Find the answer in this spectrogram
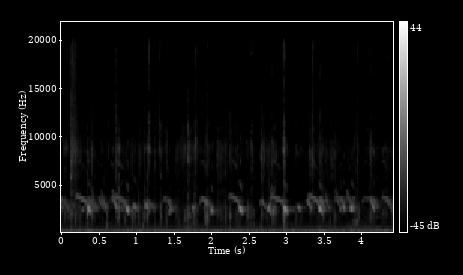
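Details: Thirsty domestic chicks wanting water; separate high peeps arching up then dropping, roughly two per second, fairly evenly spaced, over soft low-frequency hum.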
